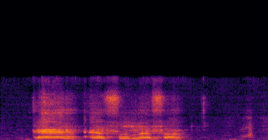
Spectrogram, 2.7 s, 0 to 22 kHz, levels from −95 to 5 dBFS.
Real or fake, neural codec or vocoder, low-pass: fake; codec, 44.1 kHz, 7.8 kbps, Pupu-Codec; 9.9 kHz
